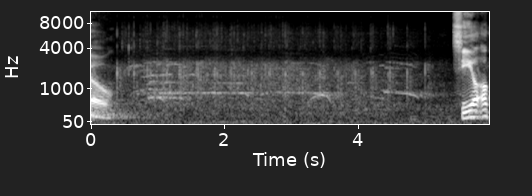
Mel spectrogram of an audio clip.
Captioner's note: applause, cheering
